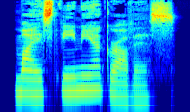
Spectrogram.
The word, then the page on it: myasthenia gravis: American English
